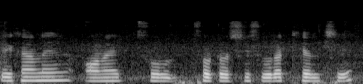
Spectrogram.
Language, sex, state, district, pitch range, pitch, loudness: Bengali, male, Tripura, West Tripura, 160-170 Hz, 165 Hz, -19 LUFS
